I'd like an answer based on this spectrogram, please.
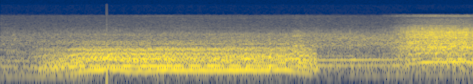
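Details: Angry cat facing a calmer cat in the same place: a low, steady droning growl held for about two seconds, a short quieter pause, then a sharp breathy hiss to close.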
